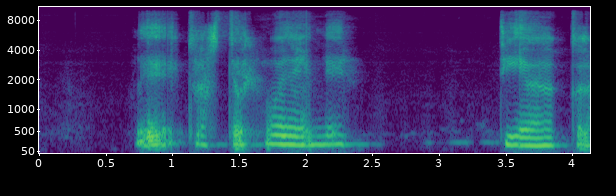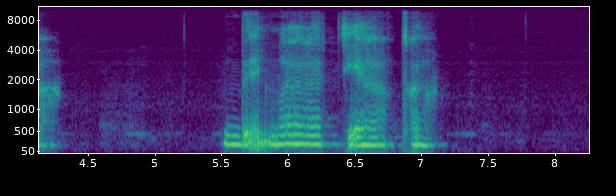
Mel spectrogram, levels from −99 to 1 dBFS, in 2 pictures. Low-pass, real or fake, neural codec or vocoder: 9.9 kHz; fake; codec, 24 kHz, 1.5 kbps, HILCodec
